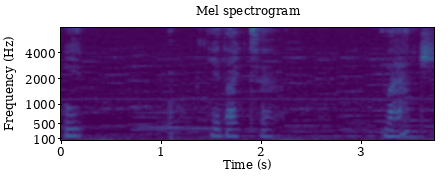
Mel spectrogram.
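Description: A woman whispering softly and tenderly in an intimate audio roleplay, coaxing and gentle, with music behind her. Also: on the low side, fairly even intonation, very slow.

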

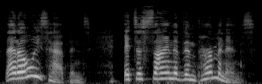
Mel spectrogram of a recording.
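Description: A woman's voice: fairly high pitch, huge pitch swings, a little fast. A woman voicing an earnest, vulnerable child cartoon pony with a plaintive, childlike delivery in a dramatic story reading. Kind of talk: dramatic fan-fiction character acting.

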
